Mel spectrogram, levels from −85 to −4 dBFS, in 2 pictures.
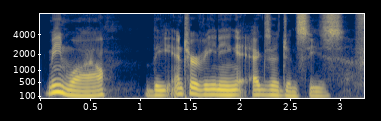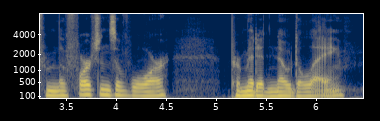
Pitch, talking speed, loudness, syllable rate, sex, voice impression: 120 Hz, 110 wpm, -19 LUFS, 4.9 syllables/s, male, masculine, adult-like, relaxed, slightly bright, slightly muffled, slightly raspy, slightly cool, sincere, calm, mature, friendly, kind, slightly modest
